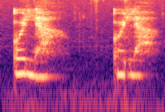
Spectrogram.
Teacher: Notice how in English you'll say the H, hello, but in Spanish you don't.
